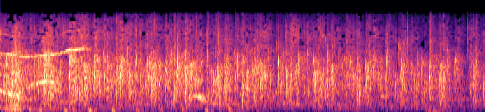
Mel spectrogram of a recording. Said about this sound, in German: Applaus für euch. Applaus für euch jetzt.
